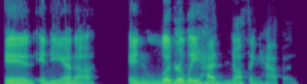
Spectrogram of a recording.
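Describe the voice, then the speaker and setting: A man's voice: medium pitch, little pitch movement, moderate pace, vocal fry, a crowd in the background. A man co-hosting a podcast, chatting casually and joking, often repeating his words as he starts. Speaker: podcast co-host. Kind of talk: casual chat.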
